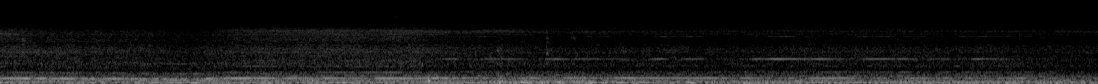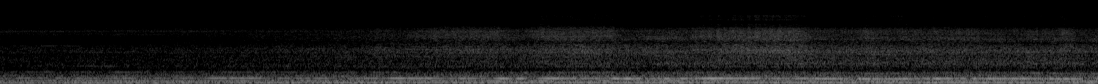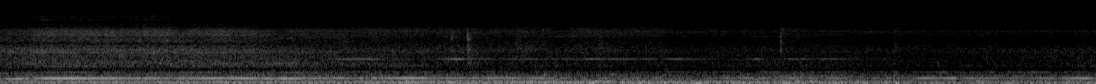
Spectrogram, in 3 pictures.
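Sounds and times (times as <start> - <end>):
diesel engine running: 0.0 - 32.9.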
